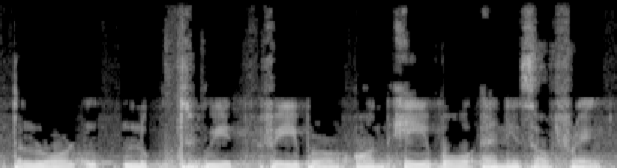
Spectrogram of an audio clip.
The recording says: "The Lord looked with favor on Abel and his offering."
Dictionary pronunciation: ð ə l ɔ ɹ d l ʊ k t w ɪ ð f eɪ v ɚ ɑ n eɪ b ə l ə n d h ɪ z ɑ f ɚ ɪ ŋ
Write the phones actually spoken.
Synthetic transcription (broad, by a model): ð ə l ɔ ɹ d l ʊ k t w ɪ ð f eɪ b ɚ ɑ n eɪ b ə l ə n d h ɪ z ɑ f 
